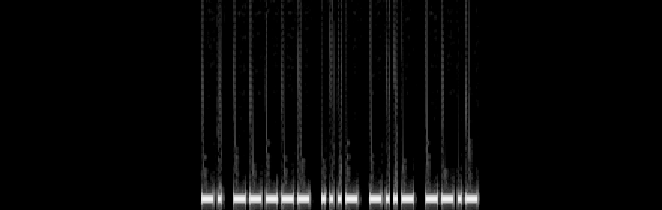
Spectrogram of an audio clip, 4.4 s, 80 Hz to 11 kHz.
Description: Morse code, heard as a keyed tone, about 46 wpm, 700 Hz. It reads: N0VXQ
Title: USA Call Signs - 5 Characters - 45wpm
